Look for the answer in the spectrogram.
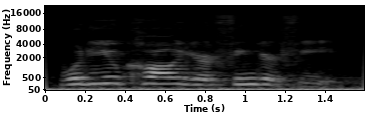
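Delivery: normal talking voice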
